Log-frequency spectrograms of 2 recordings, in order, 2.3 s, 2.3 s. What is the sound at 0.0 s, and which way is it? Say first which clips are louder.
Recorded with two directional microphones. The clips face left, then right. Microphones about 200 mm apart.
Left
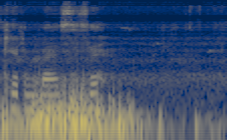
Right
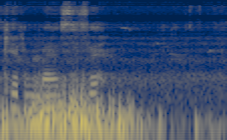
Speech: even; 5° left (ahead or behind).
